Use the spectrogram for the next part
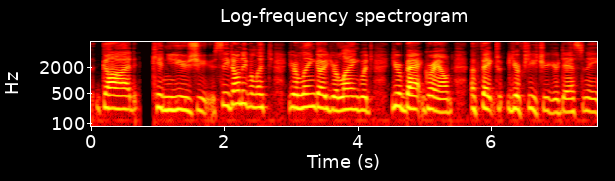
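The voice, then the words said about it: Southern US accent. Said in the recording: “is that her real accent? Well, yes, it is. And I don't even know I have an accent ... I went to swamp school ... every time I come to South Georgia, I feel like my accent comes out”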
